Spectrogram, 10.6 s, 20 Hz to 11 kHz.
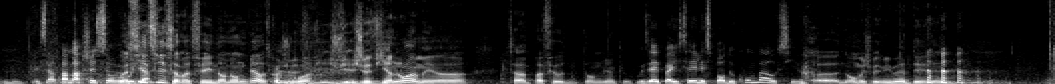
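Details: Adult man who has stuttered since childhood, for about 30 years, still stutters and calls it a handicap; stuttering.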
